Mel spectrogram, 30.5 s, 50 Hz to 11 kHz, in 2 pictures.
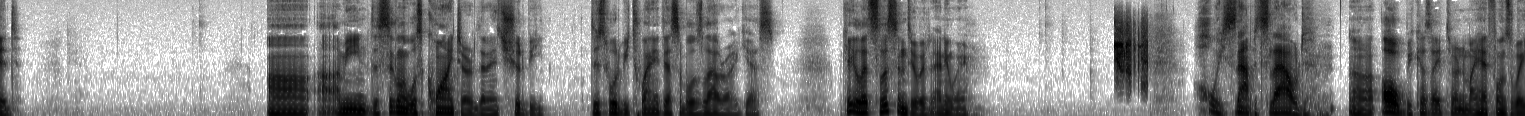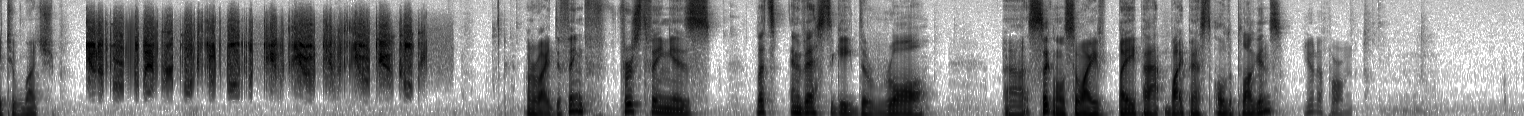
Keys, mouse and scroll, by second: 1.9 click, 7.5 click, 10.4 click, 10.8 space, 11.5 space, 15.7 space, 19.8 space, 20.2 g, 20.4 click, 22.5 right click, 23.8 click, 26.7 scroll down 1, 27.2-27.7 scroll up 1, 27.9 space, 28.8 space, 29.0 alt+click, 29.5 alt+6.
